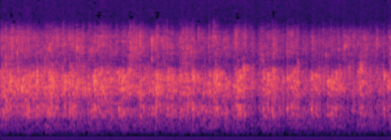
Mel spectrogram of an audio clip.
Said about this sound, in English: You could give her a round of applause if you agree with me.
